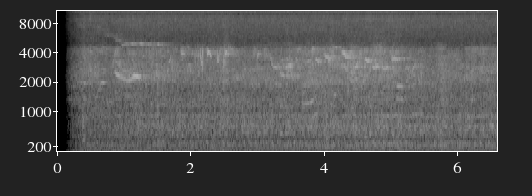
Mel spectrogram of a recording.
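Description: Small birds chirping and singing in short gliding notes, busiest in the first few seconds, over a faint steady outdoor background with a low hum.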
